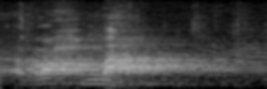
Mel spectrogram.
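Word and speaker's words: رحمة: Rah Rahmat sama sama Rahmat itu kalau bahasa Arab Rahmah karena karena ra dibacanya apa Ra Rahmah Rahmatullah rahmatullahi wabarakatuhu alikum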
